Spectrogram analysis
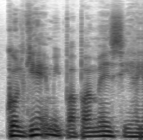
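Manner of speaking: ordinary delivery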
